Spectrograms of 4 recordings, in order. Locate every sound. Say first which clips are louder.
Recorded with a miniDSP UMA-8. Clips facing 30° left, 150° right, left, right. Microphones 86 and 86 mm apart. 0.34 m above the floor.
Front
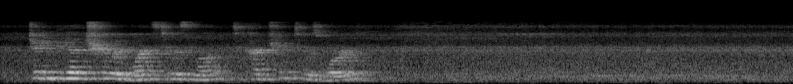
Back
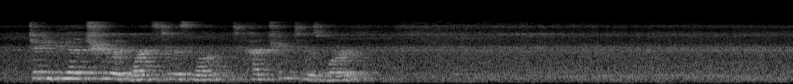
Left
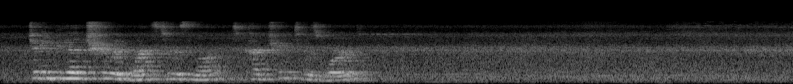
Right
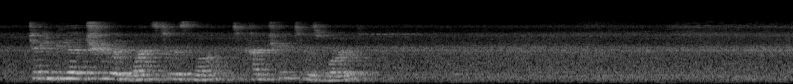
0.3 s a woman speaking: front 2 dB, left 3 dB; 175° left, 1.9 m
